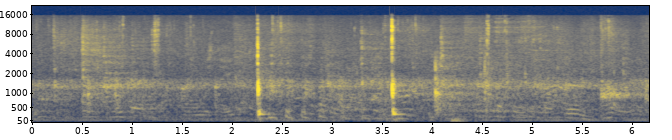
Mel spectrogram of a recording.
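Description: Eating sounds close to the microphone: a few sharp clicks, the two loudest about a second and a half apart, over the chatter of diners.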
